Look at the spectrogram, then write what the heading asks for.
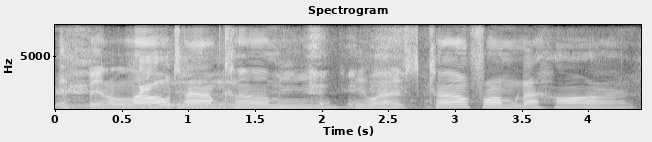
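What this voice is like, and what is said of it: Sings with a put-on accent. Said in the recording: “You just change your accent. ... You're just singing the song with an accent, bro.”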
